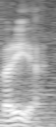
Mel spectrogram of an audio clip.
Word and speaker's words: Maria: Of course, that is pronounced Maria.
